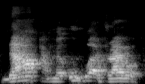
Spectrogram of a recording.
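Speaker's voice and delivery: normal talking voice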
